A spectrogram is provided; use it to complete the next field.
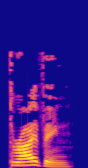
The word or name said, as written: thriving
